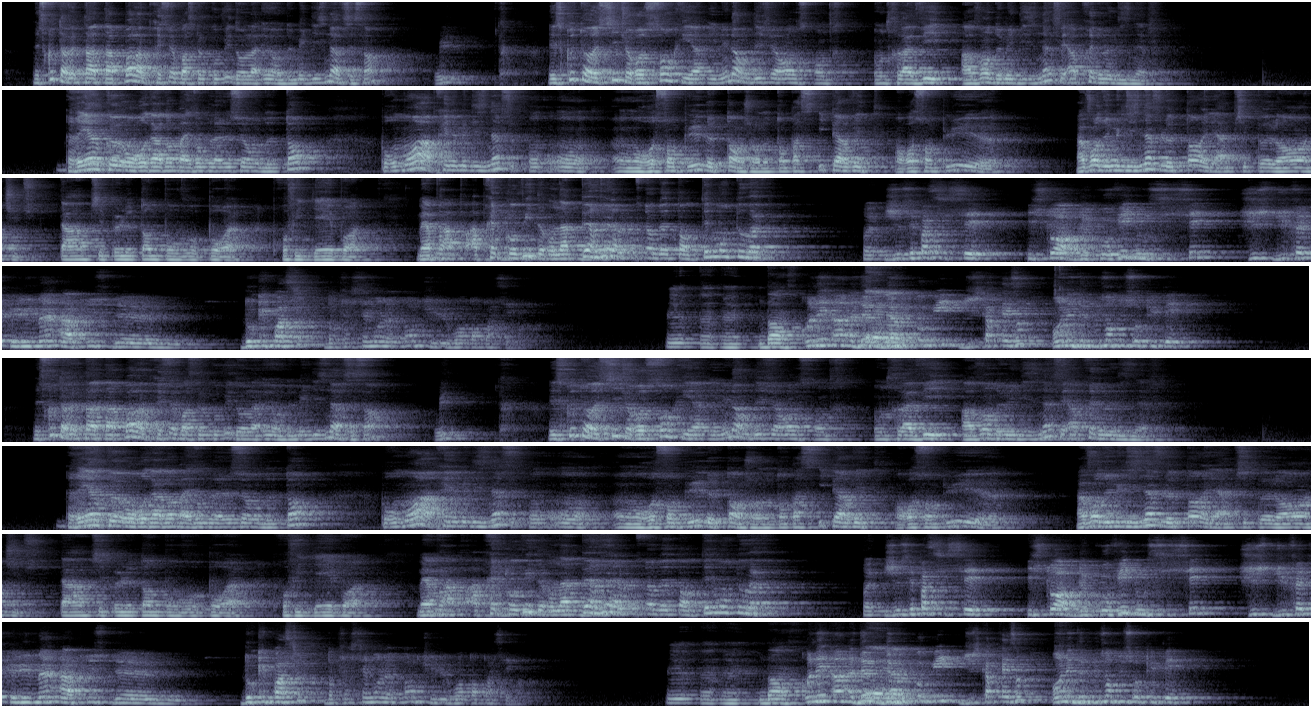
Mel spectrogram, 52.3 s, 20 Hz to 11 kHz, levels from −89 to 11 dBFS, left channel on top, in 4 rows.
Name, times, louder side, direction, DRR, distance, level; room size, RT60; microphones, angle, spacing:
voice 1, 0.3-3.8 5.0-5.1 5.5-8.4 8.7-11.5 13.7-16.2 16.9-23.1 23.8-26.5 26.8-28.6 29.0-29.8 30.3-33.8 45.9-47.2 47.9-48.3, left 1 dB, 30° left, 2 dB, 0.5 m, -22 dB
voice 2, 31.9-32.4 33.6-33.8 34.8-36.0 36.4-38.2 38.6-41.1 41.7-44.2 47.3-51.0, right 1 dB, 30° right, 0 dB, 1.0 m, -24 dB
9.6 x 4.2 x 3.4 m, 1.0 s
head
